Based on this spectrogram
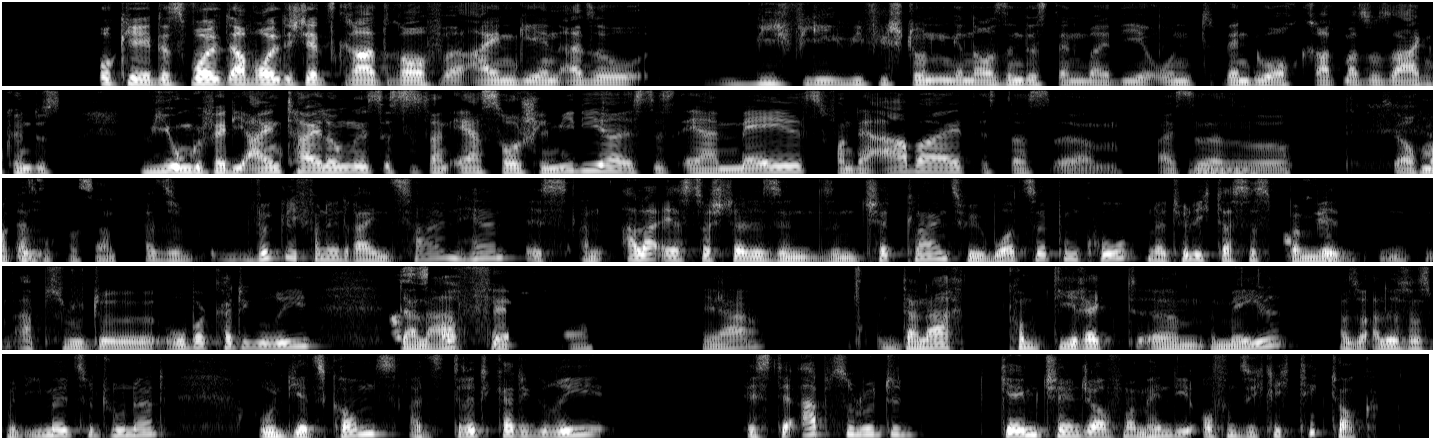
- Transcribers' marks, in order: in English: "Chat Clients"
- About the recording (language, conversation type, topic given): German, podcast, Wie gehst du im Alltag mit Smartphone-Sucht um?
